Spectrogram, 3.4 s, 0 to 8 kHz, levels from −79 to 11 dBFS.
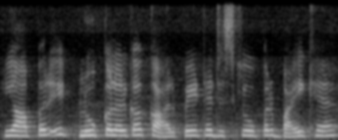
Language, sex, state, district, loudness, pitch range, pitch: Hindi, female, Maharashtra, Mumbai Suburban, -15 LUFS, 270-290 Hz, 280 Hz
